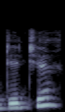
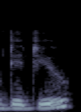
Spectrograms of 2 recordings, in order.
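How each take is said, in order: First: The two words are squished into one. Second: Both words are said fully and separately. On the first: "I might say" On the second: "rather than saying"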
